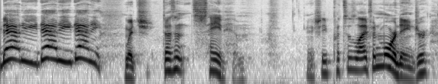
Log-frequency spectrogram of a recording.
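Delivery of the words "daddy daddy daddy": put-on much higher girlish cry of daddy; imitating a frantic daughter, high; mock girl calling dad. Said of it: "She's screaming".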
